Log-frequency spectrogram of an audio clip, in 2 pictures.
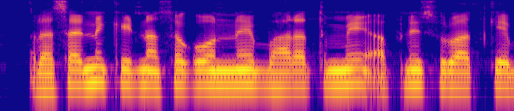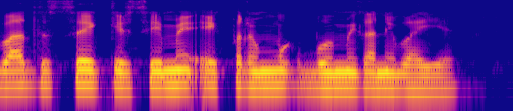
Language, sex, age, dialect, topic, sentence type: Hindi, male, 25-30, Hindustani Malvi Khadi Boli, agriculture, statement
